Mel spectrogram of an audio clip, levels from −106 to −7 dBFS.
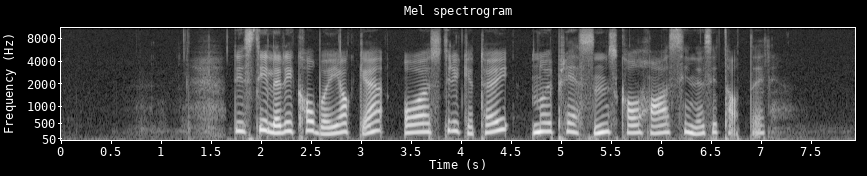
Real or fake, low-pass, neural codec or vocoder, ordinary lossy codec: real; none; none; none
